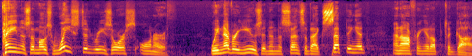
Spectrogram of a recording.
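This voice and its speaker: At a moderate pace, a man speaks in an ordinary speaking voice, fairly high in pitch, with lively intonation. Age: 60s. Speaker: spiritual speaker at an AA meeting. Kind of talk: talk to an audience.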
